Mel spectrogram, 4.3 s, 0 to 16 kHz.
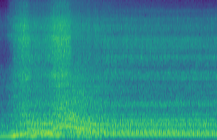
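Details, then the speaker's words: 1952 Ford F-1, first start in 28 years, rebuilt carb, PerTronix ignition, new plugs, after adding gas and using less choke: catches with a quick rev then settles to a steady, even idle with no stumble; normal idle. "So close. What I needed was more air, less choke. I got it running! Woo!"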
